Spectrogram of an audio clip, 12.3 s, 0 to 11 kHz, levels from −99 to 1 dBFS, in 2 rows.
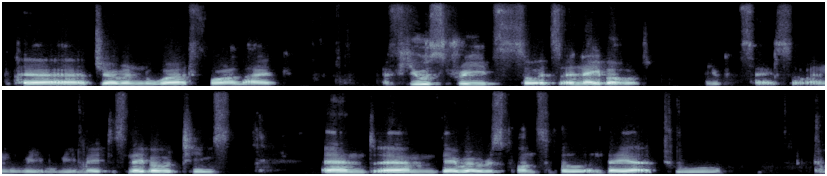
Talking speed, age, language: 165 wpm, 20-39, Slovak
